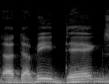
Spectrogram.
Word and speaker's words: Daveed Diggs: under 911 when it was rebuilt ok and daveed Diggs and did I pronounce that correctly April night that's correct daveed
